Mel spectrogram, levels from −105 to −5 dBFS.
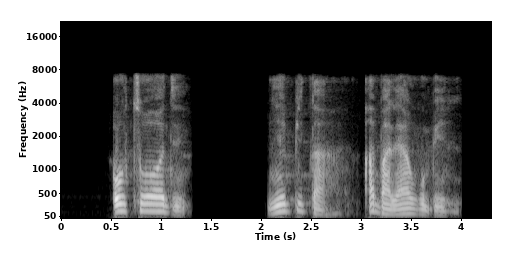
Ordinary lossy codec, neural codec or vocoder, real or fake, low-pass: none; codec, 16 kHz, 8 kbps, FunCodec, trained on Chinese and English, 25 frames a second; fake; 7.2 kHz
